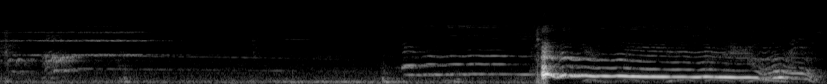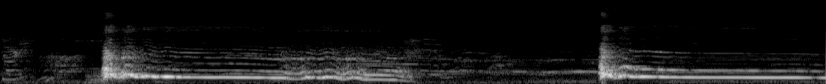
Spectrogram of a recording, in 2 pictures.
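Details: German Shepherd dog howling in reaction to a movie it is watching: three long, mournful howls, each starting with a sharp onset and then sliding slowly downward, spaced about four seconds apart, over faint film sound.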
